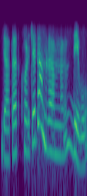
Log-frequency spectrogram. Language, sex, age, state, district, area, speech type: Bengali, female, 18-30, West Bengal, Nadia, rural, conversation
